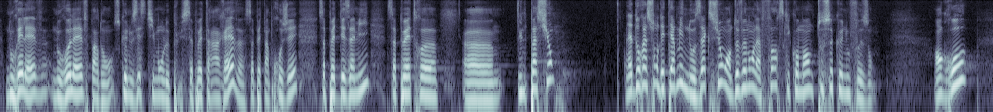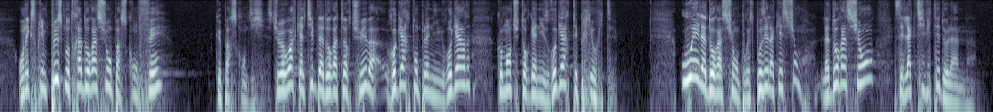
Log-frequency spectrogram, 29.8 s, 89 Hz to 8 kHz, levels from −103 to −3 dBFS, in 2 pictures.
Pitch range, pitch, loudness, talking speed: 170-240 Hz, 200 Hz, -24 LUFS, 195 wpm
